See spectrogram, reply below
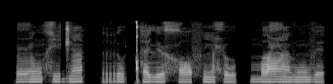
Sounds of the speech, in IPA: ʕũ xid͡ʒæ̃ | ruǃʰɛlʲə˞ xɔ fĩħu | mʌʕæ̃ vũvɪ

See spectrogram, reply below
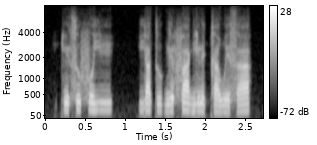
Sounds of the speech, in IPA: kĩ˨su˧ fo˧ji˧ | ja˧tu˨ ɡɛ̃˨˦fa˦˨ ɡĩ˧ɾe˨ka˨ we˨sa˨˦

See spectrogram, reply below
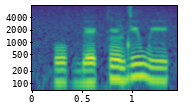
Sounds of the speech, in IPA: o˧ɡ͡bɛ˧ kɛ̃˧de˦we˧

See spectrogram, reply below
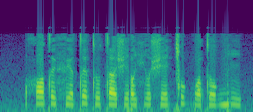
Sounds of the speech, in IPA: xɔtɘ fʲɐ tɘtutɐʃi ɾɔçoʃeǀu ɡ͡bɔtoɡ͡bi

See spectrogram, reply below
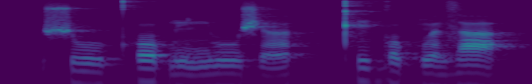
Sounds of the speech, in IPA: ʃuː˨kʰo˦˨ ɓĩ˨ ɲuː˨ʃã˨˦ | kʰi˦ɡo˨kʷã˨ za˨

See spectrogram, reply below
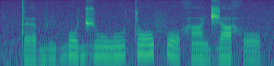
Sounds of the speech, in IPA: tɛ˨bi˨ bo˧d͡ʒu˧ wu˦ to˦fo˦˨ hã˧d͡ʒa˦ho˧

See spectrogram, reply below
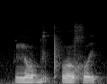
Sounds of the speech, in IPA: nobi pʰoχʷi

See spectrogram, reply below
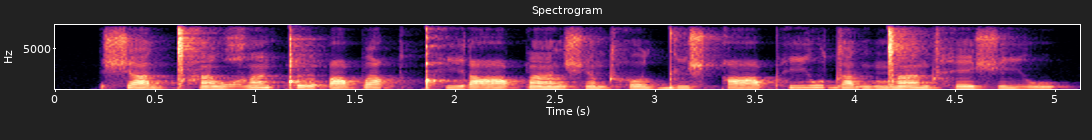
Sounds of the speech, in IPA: ʃadǀʰãw ʁɐ̃ǃɵʔɑpɐːq ǃʰiɾɑː pãlʃɐ̃dhol d̪iʃqɑː pʰiwdad ŋ͡ǀãdheʃiw

